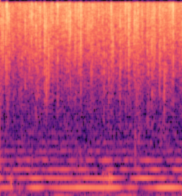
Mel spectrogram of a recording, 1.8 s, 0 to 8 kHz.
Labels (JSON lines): {"label": "biophony, midshipman", "recorder": "SoundTrap 500"}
